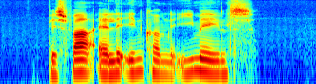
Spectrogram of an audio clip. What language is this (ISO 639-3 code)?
dan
